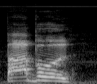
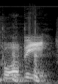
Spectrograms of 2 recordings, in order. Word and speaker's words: Babel: Babel. – Babel. – We not Bobby.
